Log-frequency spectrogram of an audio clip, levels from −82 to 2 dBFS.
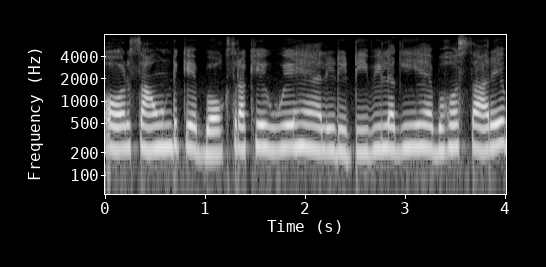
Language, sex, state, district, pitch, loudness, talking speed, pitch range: Hindi, female, Uttar Pradesh, Muzaffarnagar, 230 Hz, -14 LUFS, 210 wpm, 220-240 Hz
